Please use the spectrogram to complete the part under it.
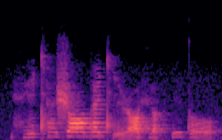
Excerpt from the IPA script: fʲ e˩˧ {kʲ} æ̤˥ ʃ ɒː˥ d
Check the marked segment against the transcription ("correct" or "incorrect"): incorrect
